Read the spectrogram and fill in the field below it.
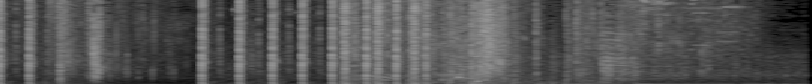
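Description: A pistol fires a quick burst of shots.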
